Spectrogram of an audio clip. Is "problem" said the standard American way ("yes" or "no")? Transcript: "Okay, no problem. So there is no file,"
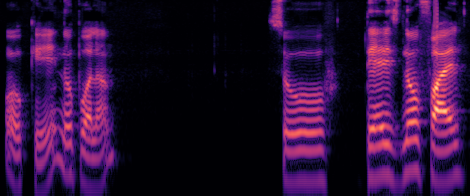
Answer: no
